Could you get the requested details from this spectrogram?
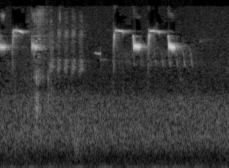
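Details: Great tit, a common garden visitor, sings thin, high two-note phrases that alternate a higher and a lower pitch, repeated quickly, over a steady low hiss.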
